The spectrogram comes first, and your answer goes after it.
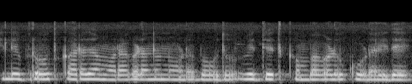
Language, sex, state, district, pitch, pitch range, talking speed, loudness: Kannada, female, Karnataka, Mysore, 230 Hz, 220-240 Hz, 115 wpm, -15 LUFS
